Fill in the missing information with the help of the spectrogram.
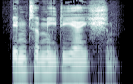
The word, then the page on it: intermediation: British English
